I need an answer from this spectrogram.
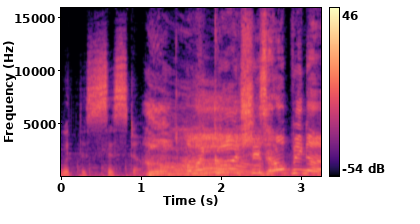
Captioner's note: players gasping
